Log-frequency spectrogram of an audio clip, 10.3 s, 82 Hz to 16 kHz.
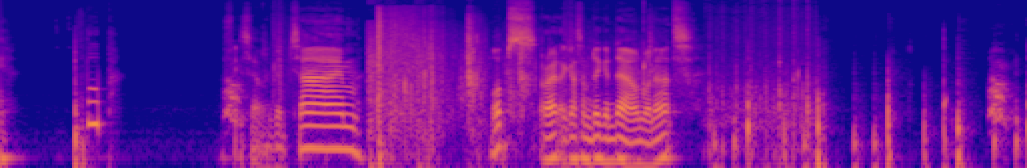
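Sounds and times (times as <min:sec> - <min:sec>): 
speech: 0:00.8 - 0:01.2, 0:02.2 - 0:03.8, 0:04.9 - 0:07.2
dog woofing with short gruff barks: 0:09.9 - 0:10.2.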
